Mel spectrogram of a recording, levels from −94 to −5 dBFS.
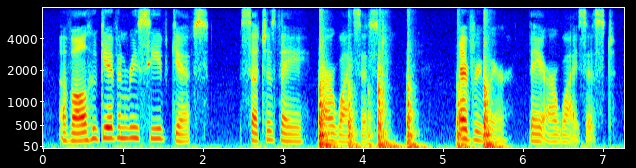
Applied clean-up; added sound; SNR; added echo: none; Knock / Wood; -1 dB; none.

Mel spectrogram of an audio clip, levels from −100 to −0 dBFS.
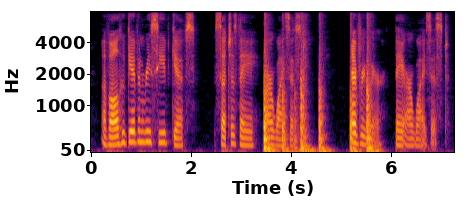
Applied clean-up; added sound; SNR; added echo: classical method log-MMSE.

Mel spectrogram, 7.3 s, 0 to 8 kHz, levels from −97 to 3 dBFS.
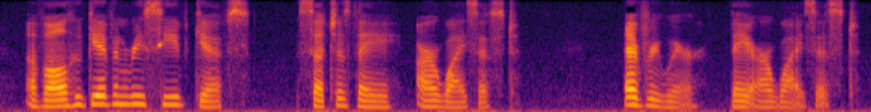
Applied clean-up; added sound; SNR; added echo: none; none; none; none.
